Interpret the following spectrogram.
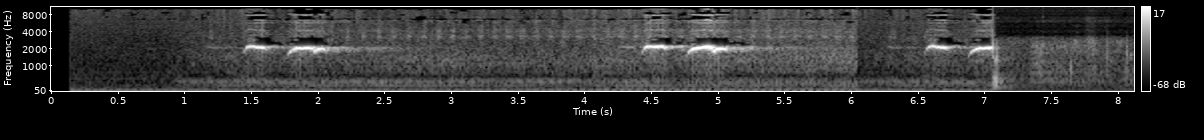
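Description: A high two-note whistled call, two quick chirps, repeated three times at regular intervals of about two and a half seconds over a low steady hum. Both stop abruptly about seven seconds in.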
